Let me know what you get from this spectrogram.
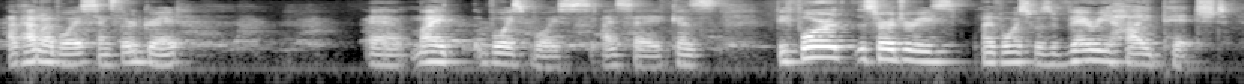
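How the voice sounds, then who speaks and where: A young man in his late teens tells a personal story in a casual, informal style. His delivery is halting, with pauses in the middle of sentences. His medium-pitched voice sits in a roomy, echoing indoor space. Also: warm tone. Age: young adult, late teens. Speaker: vlogger telling own story.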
